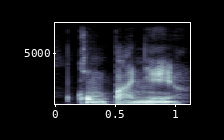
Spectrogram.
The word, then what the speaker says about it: compañía: top, the ñ, and the ñ is pronounced ñ. So company becomes compañía.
